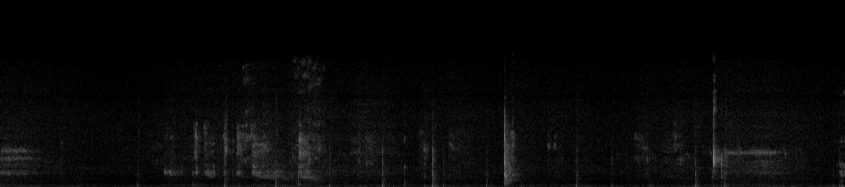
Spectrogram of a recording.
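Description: Round plastic magnetic markers being set one after another onto a magnetic coaching board: a string of light, separate clicks, about one or two a second.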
